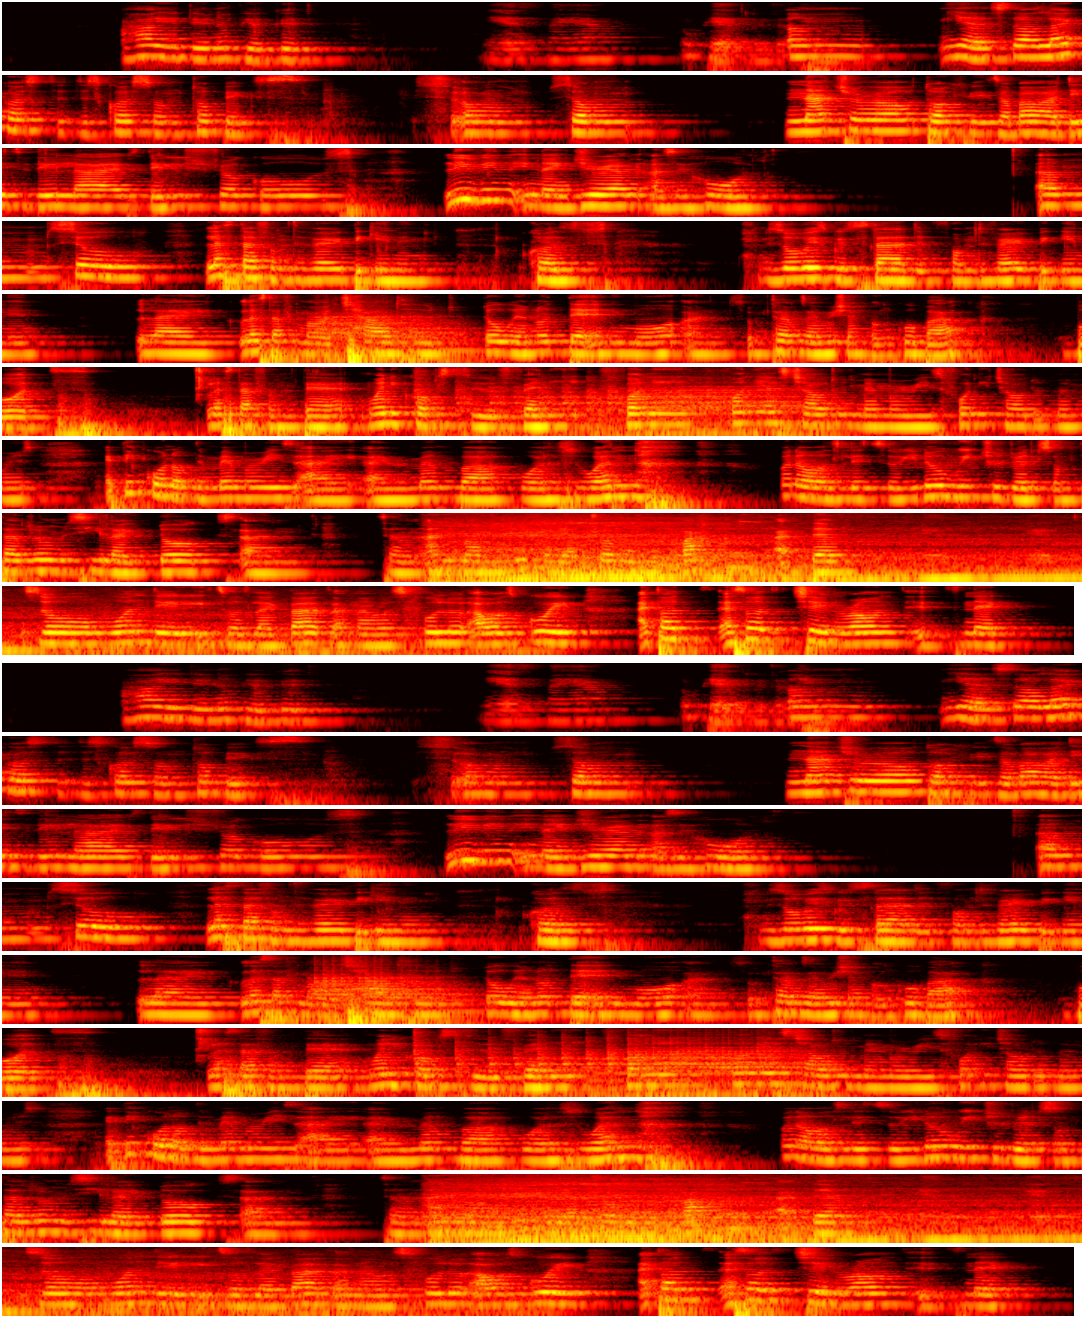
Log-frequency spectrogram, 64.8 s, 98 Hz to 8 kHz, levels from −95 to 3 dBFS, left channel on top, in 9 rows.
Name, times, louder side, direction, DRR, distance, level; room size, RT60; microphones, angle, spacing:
voice 1, 0.8-2.0 5.2-5.7 6.3-9.2 10.0-11.4 12.4-16.8 17.4-19.4 21.3-22.5 23.0-24.4 25.1-25.7 26.5-29.0 29.7-31.7 32.0-35.2 35.9-36.6 37.4-40.6 40.9-43.7 44.0-47.7 48.4-52.4 52.9-56.1 57.7-64.4, left 3 dB, 65° left, 6 dB, 0.4 m, -32 dB
voice 2, 3.2-4.0 4.7-5.5 56.5-56.7 57.2-57.4, equal, 65° right, -2 dB, 1.0 m, -46 dB
sound 1, 30.8-32.1 33.6-33.7 34.4-35.6 36.0-37.5 38.7-41.7 43.8-44.7 45.0-45.5 45.9-46.9, right 1 dB, 40° right, 0.7 m, -41 dB
sound 2, 53.2-61.2, left 1 dB, 20° left, 1.2 m, -33 dB
3.1 x 2.3 x 3.2 m, 0.73 s
head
